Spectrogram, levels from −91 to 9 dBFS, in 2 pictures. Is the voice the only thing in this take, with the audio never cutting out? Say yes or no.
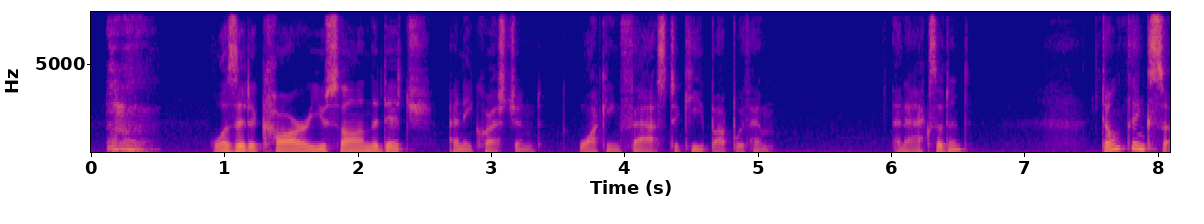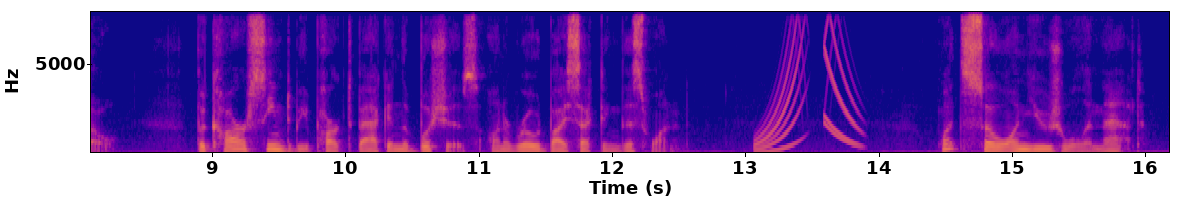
no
